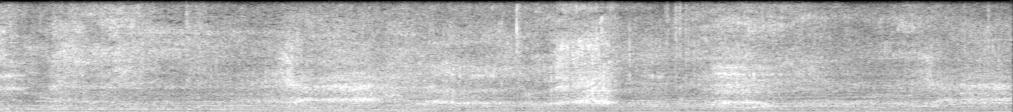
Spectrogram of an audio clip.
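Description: A steady low droning rumble, with a few brief whooshing swells about two, four and five and a half seconds in.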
